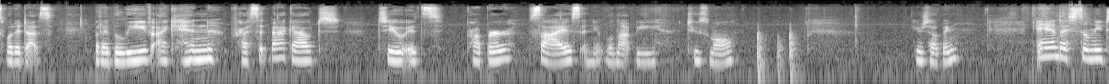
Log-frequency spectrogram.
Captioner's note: knocks on wood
